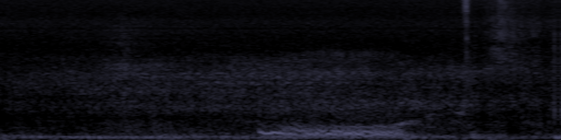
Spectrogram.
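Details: Shiro, a pet cat asleep curled into an ammonite-like ball on a round stool with its back turned, gives one rough, wavering low snore lasting about a second and a half over a steady low background hum.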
